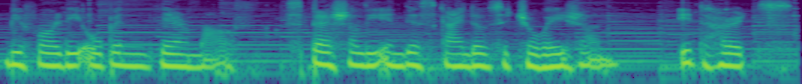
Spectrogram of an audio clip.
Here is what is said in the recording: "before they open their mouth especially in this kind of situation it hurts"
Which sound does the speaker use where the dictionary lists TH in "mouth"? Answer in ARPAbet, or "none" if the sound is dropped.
TH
